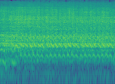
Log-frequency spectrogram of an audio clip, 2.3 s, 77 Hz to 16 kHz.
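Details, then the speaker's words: 1986 Mustang GT 5.0 five-speed, sat 20 years: steady cranking whir that never fires; no square-wave signal on probe, no spark because the distributor PIP sensor failed. "Nothing. It's so we didn't see any pattern there at all. So that indicates it's not just the module. We tested the module like we said. It's the PIP sensor inside the distributor."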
